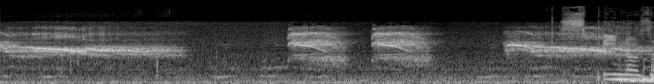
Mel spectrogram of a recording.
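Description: A series of high, bird-like calls: a long call sliding down in pitch, then two short hooked calls under a second apart, then another long falling call near the end.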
